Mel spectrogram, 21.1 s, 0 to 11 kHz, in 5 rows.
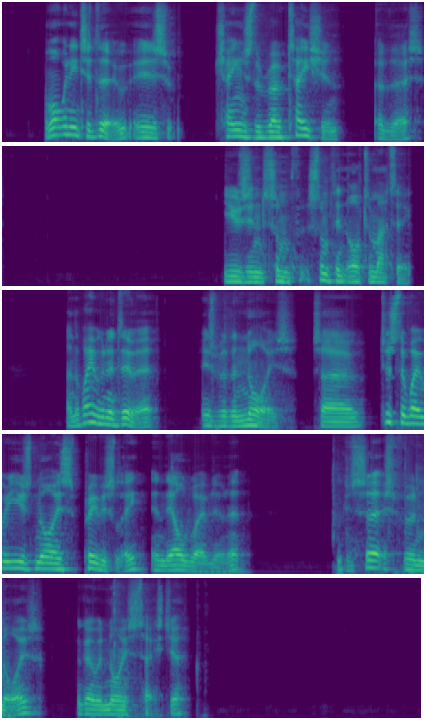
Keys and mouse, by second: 3.4-4.7 drag, 5.5 click, 9.5 click, 9.9 click, 10.6 shift+a.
